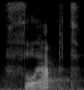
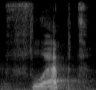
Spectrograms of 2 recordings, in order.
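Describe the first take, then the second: No difference in how they are said.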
